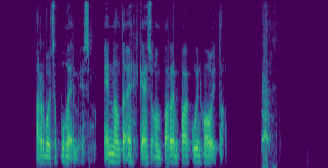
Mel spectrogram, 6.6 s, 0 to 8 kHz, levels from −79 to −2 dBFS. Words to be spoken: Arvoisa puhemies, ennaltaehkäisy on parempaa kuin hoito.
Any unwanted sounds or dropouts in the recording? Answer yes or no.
yes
